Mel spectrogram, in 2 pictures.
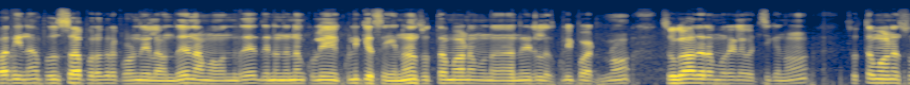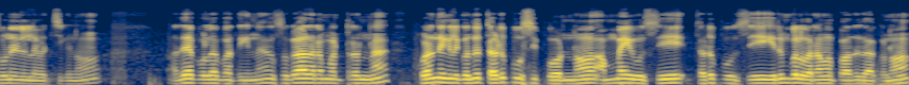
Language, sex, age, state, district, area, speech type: Tamil, male, 45-60, Tamil Nadu, Viluppuram, rural, spontaneous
